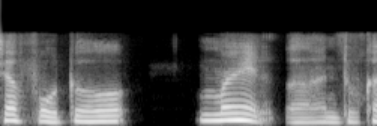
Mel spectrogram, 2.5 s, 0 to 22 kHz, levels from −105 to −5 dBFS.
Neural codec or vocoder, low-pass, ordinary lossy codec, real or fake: codec, 16 kHz, 0.8 kbps, ZipCodec; 7.2 kHz; none; fake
